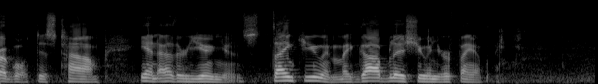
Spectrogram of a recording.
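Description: An elderly man speaks calmly and earnestly, close to a microphone.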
